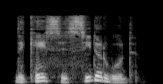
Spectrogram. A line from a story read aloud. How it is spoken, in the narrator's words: she said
